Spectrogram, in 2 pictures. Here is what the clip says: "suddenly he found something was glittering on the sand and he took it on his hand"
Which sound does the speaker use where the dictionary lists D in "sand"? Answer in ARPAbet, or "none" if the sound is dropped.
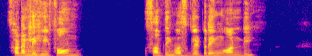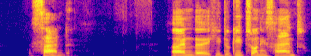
D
